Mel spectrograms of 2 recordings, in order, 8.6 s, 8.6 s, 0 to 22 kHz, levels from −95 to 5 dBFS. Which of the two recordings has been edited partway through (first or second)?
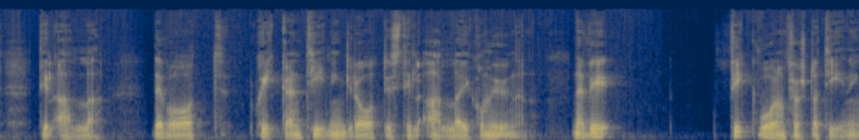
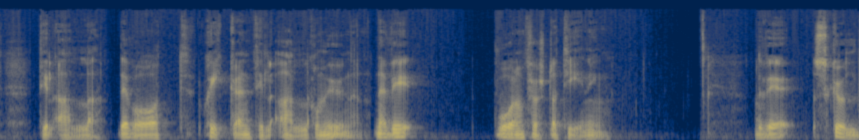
second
